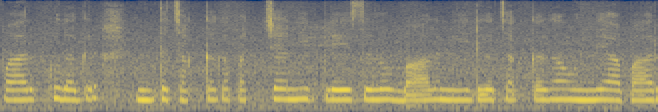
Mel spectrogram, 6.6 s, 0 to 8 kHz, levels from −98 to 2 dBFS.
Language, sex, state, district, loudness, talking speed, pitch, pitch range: Telugu, female, Andhra Pradesh, Anantapur, -14 LUFS, 120 wpm, 230 Hz, 225-235 Hz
